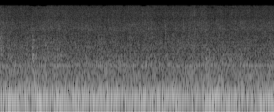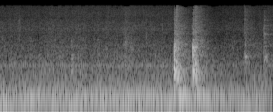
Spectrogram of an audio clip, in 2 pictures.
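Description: Chicken adobo simmering in a wok as its sauce reduces down, stirred with a wooden spatula, over a steady low rumble. Two sharp knocks come close together about four and a half seconds in.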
